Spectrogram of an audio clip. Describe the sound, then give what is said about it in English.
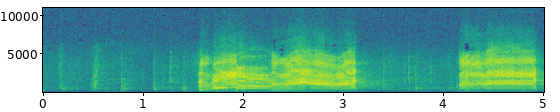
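A cockatoo squawks loudly and harshly, one long grating screech followed by a shorter one after a brief pause, with faint clicking sounds before the first call. “And he turns the light on and there's like this loud parrot that's squawking.”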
